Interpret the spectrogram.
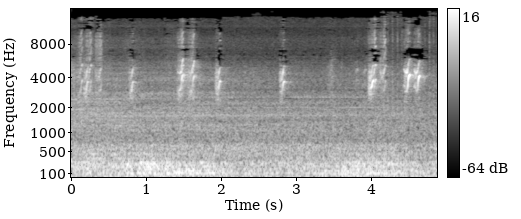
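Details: Barn swallow chicks moving in and out of their nest: short, high, sharp chirps in loose bursts, some doubled, roughly two per second, over a steady low rumble of background noise.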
